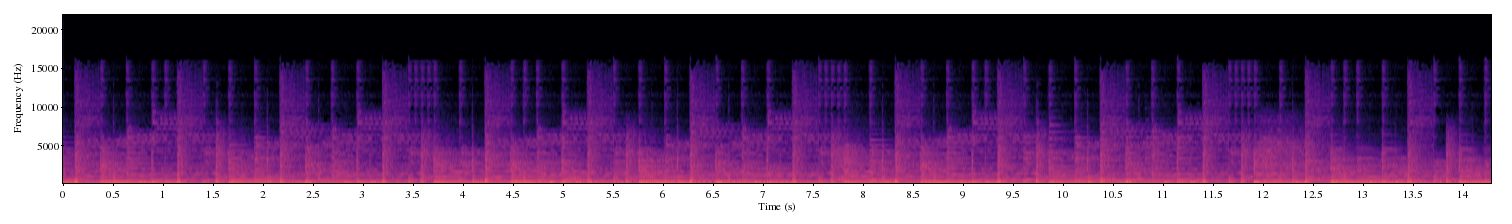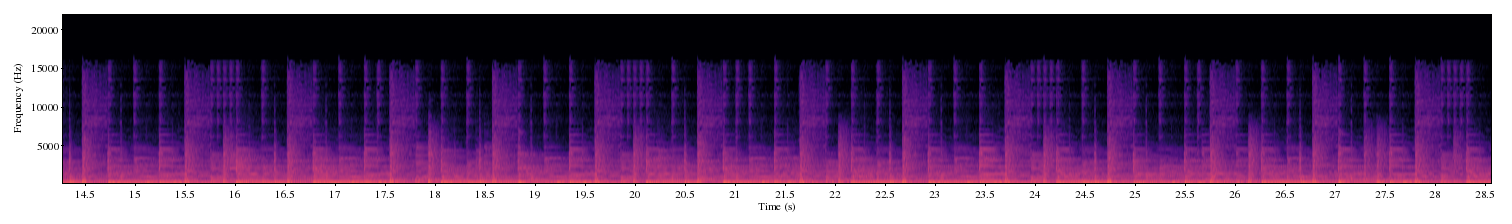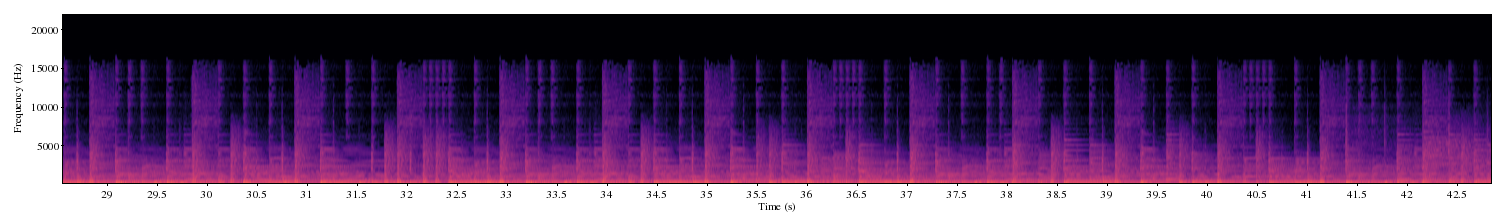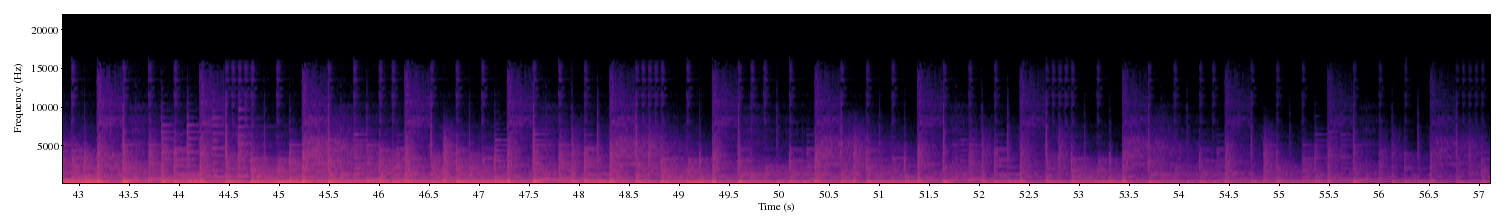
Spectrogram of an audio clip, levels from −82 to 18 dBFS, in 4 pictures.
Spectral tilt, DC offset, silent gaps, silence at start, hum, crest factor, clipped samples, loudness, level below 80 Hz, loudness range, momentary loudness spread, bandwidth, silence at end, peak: -6 dB/octave; under 0.1%; none; 0 s; none; 16 dB; under 0.1%; -23 LUFS; -28 dBFS; 6 LU; 8 LU; 16 kHz; 0 s; -6 dBFS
